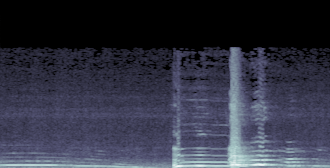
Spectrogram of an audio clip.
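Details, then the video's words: A Siberian Husky "talking" to its owner about his day: drawn-out, wavering howls that slide downward, then rise again with a sharp yelping break. "Howling Husky"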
